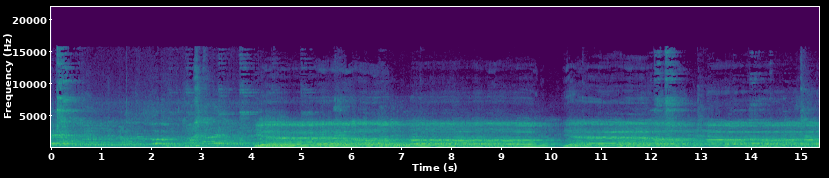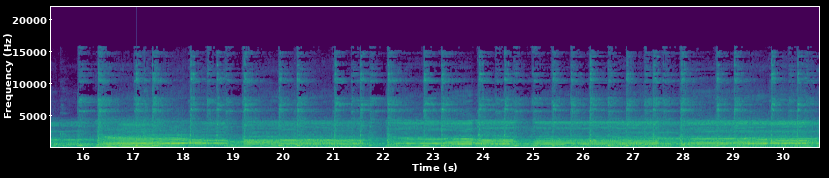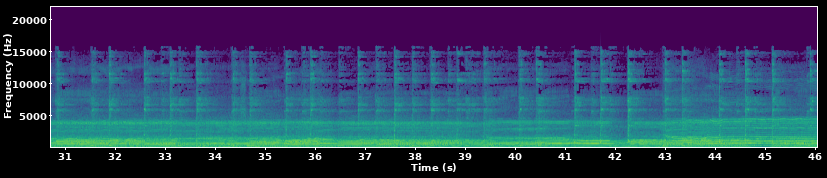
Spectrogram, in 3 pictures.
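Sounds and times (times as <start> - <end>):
men chanting ornamented melody: 2.2 - 46.0.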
